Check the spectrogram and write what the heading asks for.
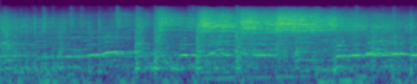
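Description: Live band music: a drum kit playing with bass drum and rimshots under a keyboard melody, with a cymbal wash ringing for about a second from about two seconds in.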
